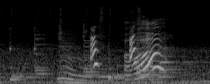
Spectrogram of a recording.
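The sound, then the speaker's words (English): A lone puppy whimpers and yips in high, whiny cries that bend up and down in pitch, with a couple of short sharp yaps in quick succession. “It's a puppy. Why are you alone?”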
